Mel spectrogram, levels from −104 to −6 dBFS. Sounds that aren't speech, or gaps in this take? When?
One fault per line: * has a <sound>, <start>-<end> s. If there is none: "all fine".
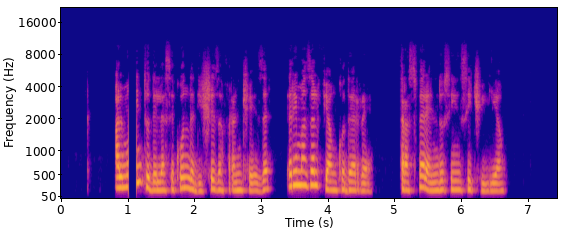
* has a dropout, 1.0-1.1 s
